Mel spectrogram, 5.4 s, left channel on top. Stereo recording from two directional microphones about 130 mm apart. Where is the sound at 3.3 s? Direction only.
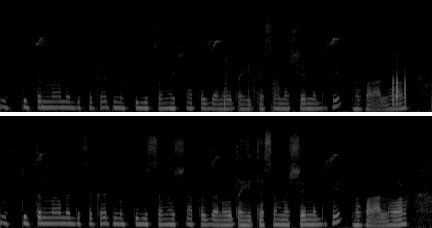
50° right (ahead or behind).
